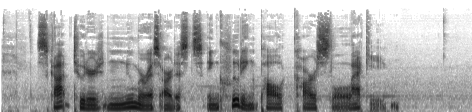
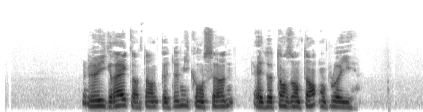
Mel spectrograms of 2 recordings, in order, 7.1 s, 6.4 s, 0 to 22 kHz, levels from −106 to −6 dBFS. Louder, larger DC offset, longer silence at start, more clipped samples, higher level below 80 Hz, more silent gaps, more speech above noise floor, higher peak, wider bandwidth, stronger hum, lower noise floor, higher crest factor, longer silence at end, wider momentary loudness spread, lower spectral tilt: first, -19 LUFS vs -26 LUFS; neither; second, 0.55 s vs 1.25 s; neither; first, -42 dBFS vs -80 dBFS; neither; second, 37 dB vs 51 dB; first, 0 dBFS vs -8 dBFS; first, 15 kHz vs 8.4 kHz; neither; second, -56 dBFS vs -76 dBFS; about the same, 20 dB vs 20 dB; about the same, 1.1 s vs 1.1 s; first, 17 LU vs 11 LU; second, -4.5 dB/octave vs -8.5 dB/octave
